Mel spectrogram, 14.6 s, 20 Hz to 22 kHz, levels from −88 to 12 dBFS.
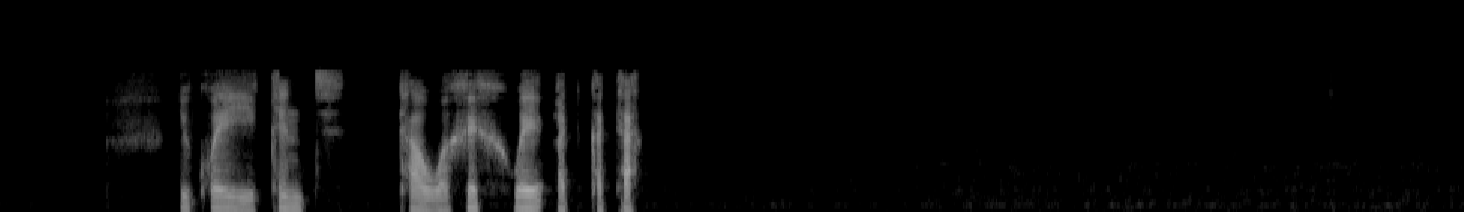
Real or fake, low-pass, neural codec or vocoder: real; 5.4 kHz; none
